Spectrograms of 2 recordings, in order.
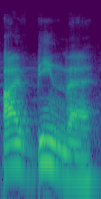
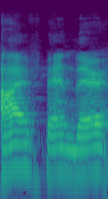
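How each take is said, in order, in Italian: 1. Si pronuncia con un accento britannico. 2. Si pronuncia con un accento americano. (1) "loro dicono I've been there" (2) "mentre io dico been. Tipo"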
